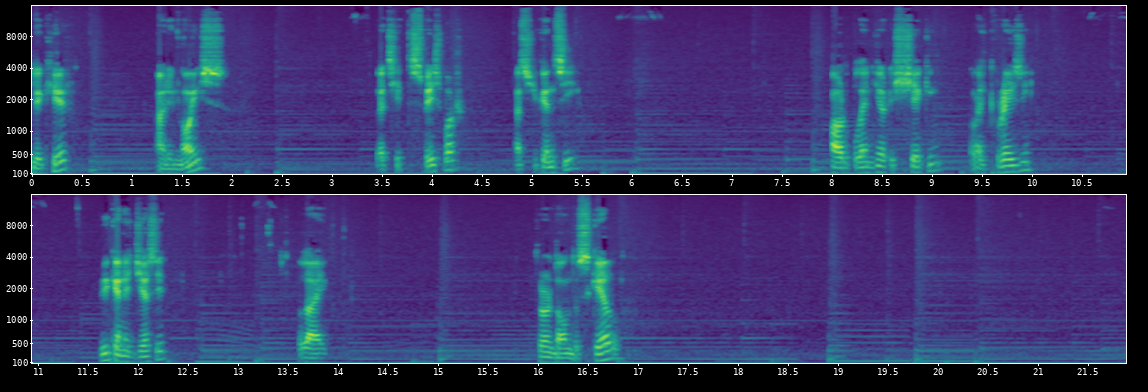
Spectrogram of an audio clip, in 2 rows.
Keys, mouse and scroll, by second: 0.0-1.8 drag, 3.9 space, 12.9 space, 15.8-20.9 drag.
